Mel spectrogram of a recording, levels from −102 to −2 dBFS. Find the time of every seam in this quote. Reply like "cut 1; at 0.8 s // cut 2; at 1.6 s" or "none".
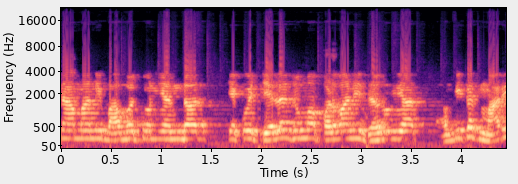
none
